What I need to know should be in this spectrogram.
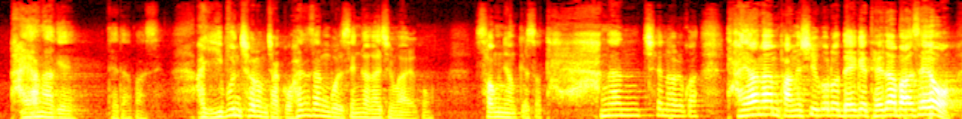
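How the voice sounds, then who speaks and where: Korean pastor preaching in a bright, reverberant church. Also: male voice, medium pitch. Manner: emphatic, rising into fervent pleading. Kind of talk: sermon. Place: church sanctuary.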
